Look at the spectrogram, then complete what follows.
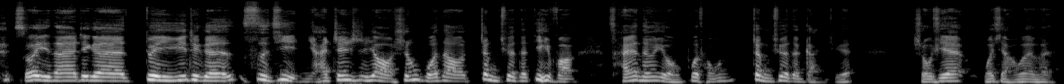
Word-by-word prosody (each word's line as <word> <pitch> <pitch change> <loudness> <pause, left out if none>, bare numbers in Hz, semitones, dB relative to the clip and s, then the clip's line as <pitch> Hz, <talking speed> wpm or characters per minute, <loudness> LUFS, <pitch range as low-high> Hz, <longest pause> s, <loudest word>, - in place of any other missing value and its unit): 天。 215 - -13
所 195 +1 +4
以 190 -2 +5
呢， 175 0 -1
这 190 0 +5
个 170 -3 +2
对 200 -4 +10
于 185 +3 +1
这 205 0 +4
个 170 -1 +3
四 215 -6 +1
季， 165 -4 +1
你 130 - -18
还 155 +3 -6
真 205 +6 +1
是 185 -1 -5
要 170 -6 0
生 195 - -2
活 160 -2 -3
到 155 -4 -5
正 215 -8 0
确 195 +4 -2
的 165 -1 -5
地 195 +1 +1
方， 130 -5 -5 0.3
才 170 +5 -4
能 180 0 -3
有 120 -10 -5
不 165 +9 -5
同 155 +6 -15 0.2
正 205 -10 -1
确 165 +4 -3
的 145 -2 -8
感 115 -4 -14
觉。 115 +4 -13 0.6
首 125 -4 -8
先 155 +4 -1 0.2
我 130 - -8
想 115 -4 -10
问 120 -2 -9
问， 115 -1 -12
170 Hz, 230 characters per minute, -22 LUFS, 145-190 Hz, 0.6 s, 对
